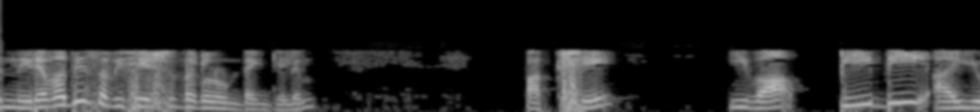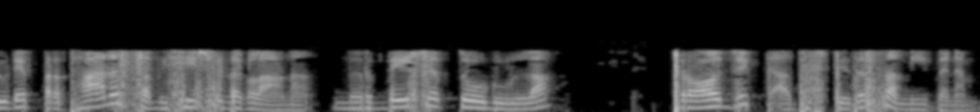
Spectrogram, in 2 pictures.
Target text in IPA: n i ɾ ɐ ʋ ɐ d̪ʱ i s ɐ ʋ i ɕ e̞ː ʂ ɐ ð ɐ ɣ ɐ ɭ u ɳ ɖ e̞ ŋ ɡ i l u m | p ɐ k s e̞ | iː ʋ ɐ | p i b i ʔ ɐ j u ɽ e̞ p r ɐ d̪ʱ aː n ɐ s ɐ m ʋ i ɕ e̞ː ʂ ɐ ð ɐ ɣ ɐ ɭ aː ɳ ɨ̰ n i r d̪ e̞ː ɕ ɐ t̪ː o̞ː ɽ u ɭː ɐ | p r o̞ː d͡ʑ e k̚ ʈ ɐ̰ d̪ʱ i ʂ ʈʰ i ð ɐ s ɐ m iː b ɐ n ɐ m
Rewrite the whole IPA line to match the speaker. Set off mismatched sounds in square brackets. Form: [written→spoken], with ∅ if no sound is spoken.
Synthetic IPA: n i ɾ ɐ ʋ ɐ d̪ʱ i s ɐ ʋ i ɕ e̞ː ʂ ɐ ð ɐ ɣ ɐ ɭ u ɳ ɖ e̞ ŋ ɡ i l u m | p ɐ k [s→ʂ] e̞ | [iː→i] ʋ ɐ | p i b i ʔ ɐ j u ɽ e̞ p r ɐ d̪ʱ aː n ɐ s ɐ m ʋ i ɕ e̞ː ʂ ɐ ð ɐ ɣ ɐ ɭ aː ɳ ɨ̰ n i r d̪ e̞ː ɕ ɐ t̪ː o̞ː ɽ u ɭː ɐ | p r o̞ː d͡ʑ e k̚ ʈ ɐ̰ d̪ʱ i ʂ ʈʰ i ð ɐ s ɐ m iː b ɐ n ɐ m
